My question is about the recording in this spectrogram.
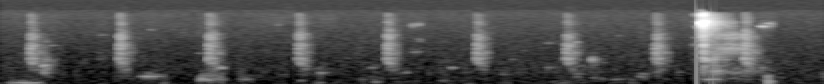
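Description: Faint, regular ticking, about two to three ticks a second, with a short hiss near the end.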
